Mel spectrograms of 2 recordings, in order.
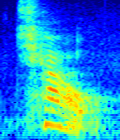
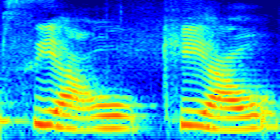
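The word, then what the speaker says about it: ciao: या अब जो यूरोपियन कंट्रीज़ में एक वर्ड और है जिसको मैं बाई के लिए यूज़ करती हूँ, दिस इज छाओ, छाओ। तो इसको हम सियाओ खियाओ बिल्कुल नहीं प्रोनाउंस करने वाले, दिस इज छाओ, छाओ।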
